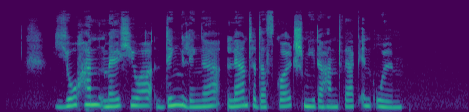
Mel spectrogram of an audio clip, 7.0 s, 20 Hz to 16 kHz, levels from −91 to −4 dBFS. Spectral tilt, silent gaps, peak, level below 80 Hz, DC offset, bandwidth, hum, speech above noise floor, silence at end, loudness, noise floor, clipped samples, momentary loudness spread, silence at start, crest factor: -3.5 dB/octave; none; -18 dBFS; -86 dBFS; under 0.1%; 11.5 kHz; none; 41 dB; 1.05 s; -38 LUFS; -78 dBFS; under 0.1%; 12 LU; 0.4 s; 22 dB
